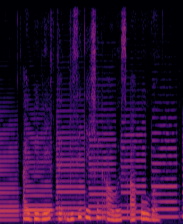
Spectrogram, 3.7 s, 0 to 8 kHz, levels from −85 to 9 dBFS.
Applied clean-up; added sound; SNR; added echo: none; Wind instrument, woodwind instrument; 5 dB; none.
